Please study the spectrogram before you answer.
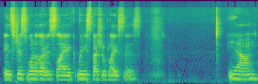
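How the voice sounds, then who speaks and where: A woman with a slightly low voice leads a live tarot reading on a webcam stream. She speaks in a calm, reassuring way and checks in often with her viewers. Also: slow pace, vocal fry. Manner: soothing, repeats "right?" and "okay?". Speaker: tarot reader. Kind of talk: livestream spiritual reading.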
